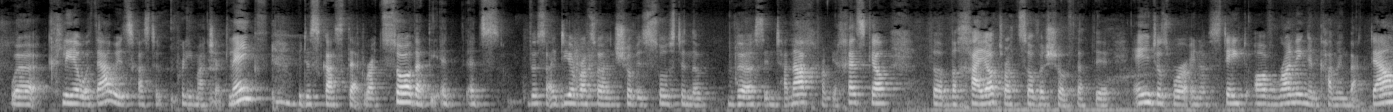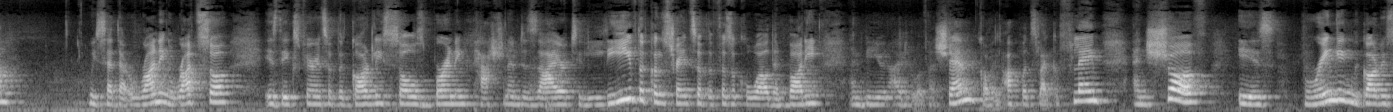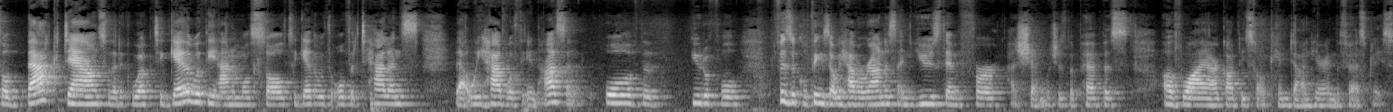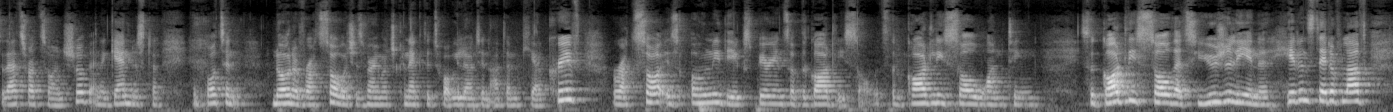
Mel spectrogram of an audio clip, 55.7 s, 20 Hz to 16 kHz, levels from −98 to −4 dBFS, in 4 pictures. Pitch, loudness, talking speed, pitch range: 210 Hz, -26 LUFS, 220 wpm, 195-235 Hz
